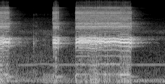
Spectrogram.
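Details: Used motorcycle horn, adjusting screw loosened and tightened to find the loudest point: two quick toots then a half-second blast, steady strong buzzy tone; the serviced used horn sounds loud and still usable.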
